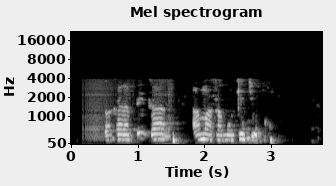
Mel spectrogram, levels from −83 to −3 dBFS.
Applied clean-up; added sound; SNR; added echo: classical method WPE with log-MMSE.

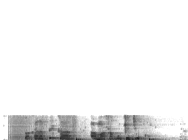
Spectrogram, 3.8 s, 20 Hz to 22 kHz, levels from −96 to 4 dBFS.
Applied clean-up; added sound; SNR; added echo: none; Fart; 16 dB; reverberation time 0.3 s.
